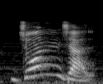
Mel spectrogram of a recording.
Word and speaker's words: জঞ্জাল: এর সাথে ছ যুক্ত তারপর জঞ্জাল এখানে ইয় এর সাথে জুক্ত হয়েছে এবং উচ্চারণ হচ্ছে ন এর মত ঝঞ্ঝা এখানে ইয় এর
